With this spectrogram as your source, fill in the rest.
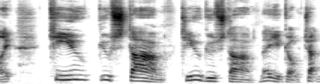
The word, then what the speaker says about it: Kyrgyzstan: to pronounce it, because I certainly struggled to spell it. Kyrgyzstan.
